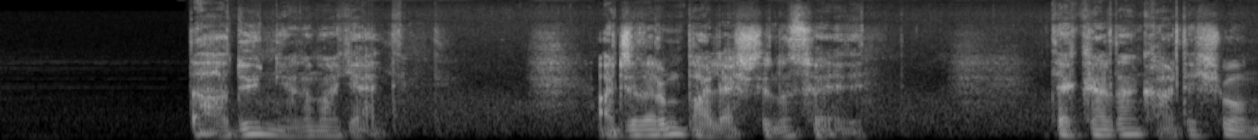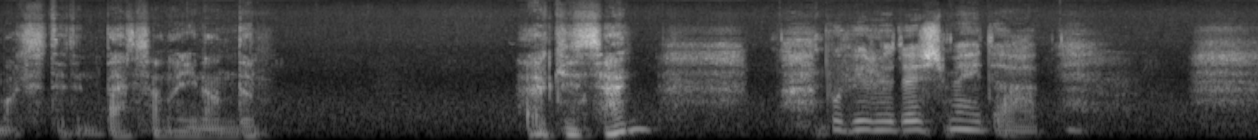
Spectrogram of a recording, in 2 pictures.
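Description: A man speaks with emotion.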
